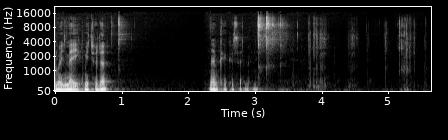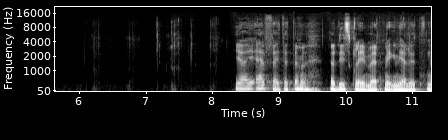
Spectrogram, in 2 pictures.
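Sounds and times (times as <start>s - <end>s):
speech: 0.0s - 1.0s, 2.3s - 3.3s, 8.4s - 11.2s
crisp food being chewed: 3.6s - 8.3s.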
